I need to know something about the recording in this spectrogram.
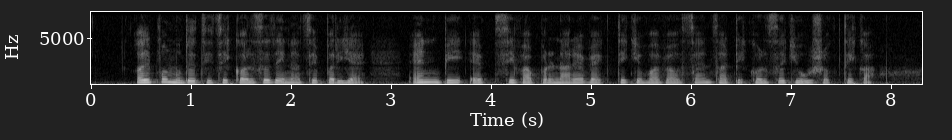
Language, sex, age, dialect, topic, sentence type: Marathi, female, 18-24, Northern Konkan, banking, question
